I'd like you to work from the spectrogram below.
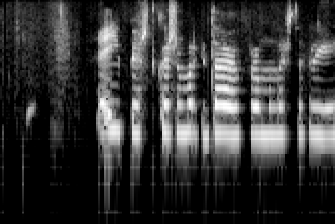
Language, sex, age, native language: Icelandic, female, 20-29, Icelandic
